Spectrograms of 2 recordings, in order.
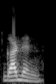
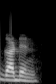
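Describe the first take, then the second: First: The r sound before the d is silent. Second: The same.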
